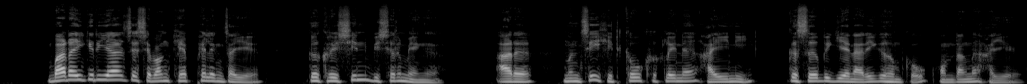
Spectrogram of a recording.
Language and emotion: Bodo, neutral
